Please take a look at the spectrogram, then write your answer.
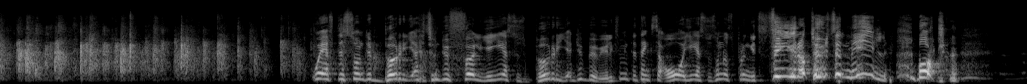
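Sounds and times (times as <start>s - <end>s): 
audience applause: 0.0s - 3.6s
speech: 3.1s - 9.9s.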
